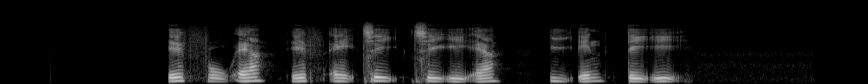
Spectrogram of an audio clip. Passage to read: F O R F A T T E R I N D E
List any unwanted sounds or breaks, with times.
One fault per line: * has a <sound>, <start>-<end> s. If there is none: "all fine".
all fine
